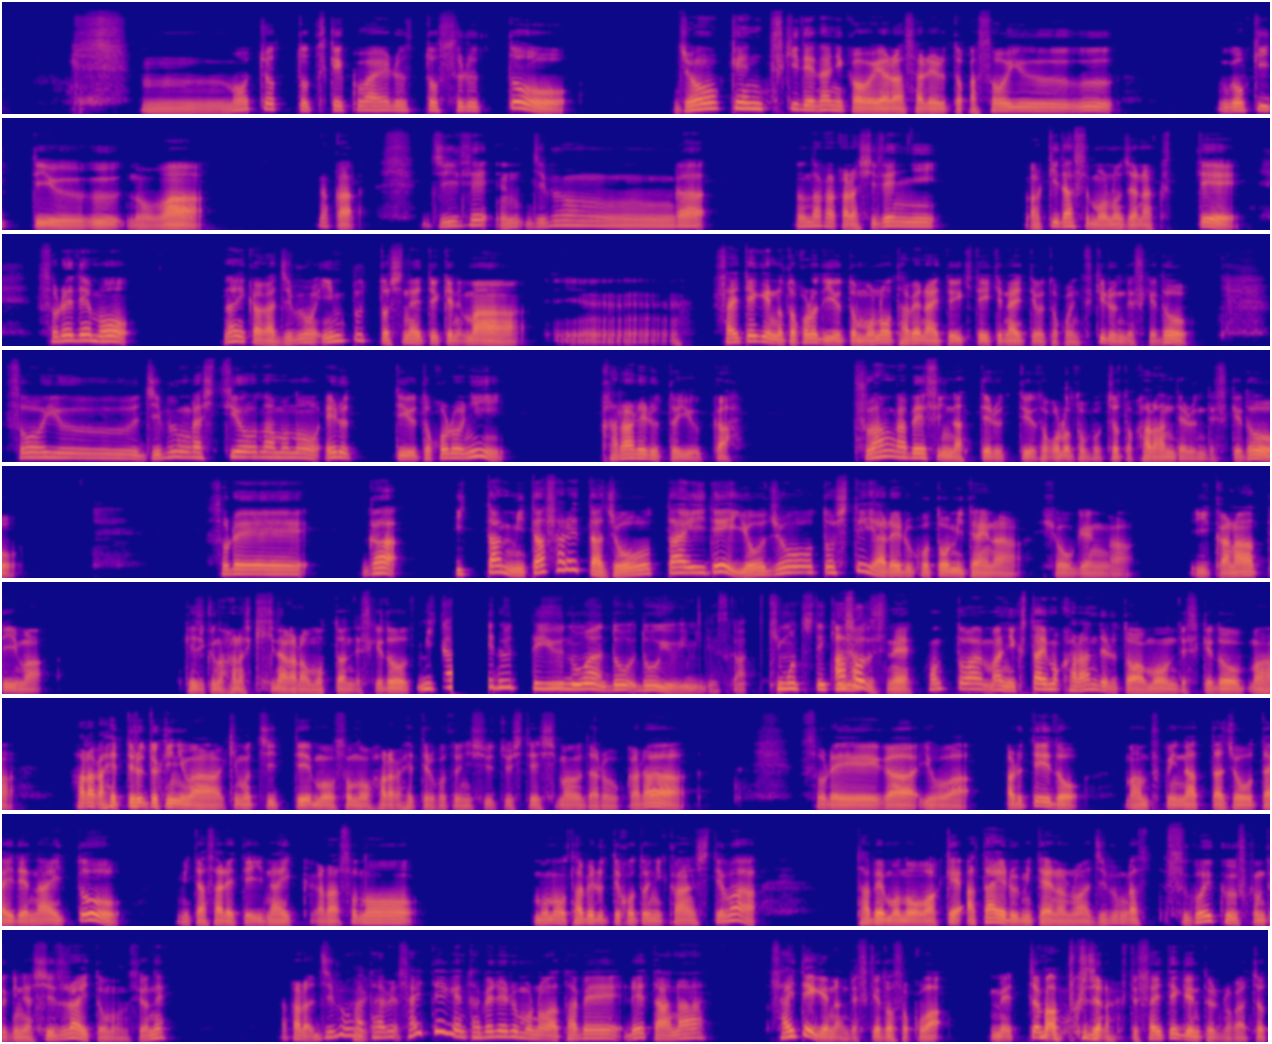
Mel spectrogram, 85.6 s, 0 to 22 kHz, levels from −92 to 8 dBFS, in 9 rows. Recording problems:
none

